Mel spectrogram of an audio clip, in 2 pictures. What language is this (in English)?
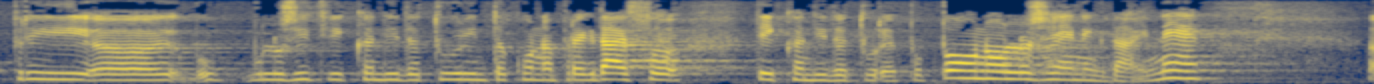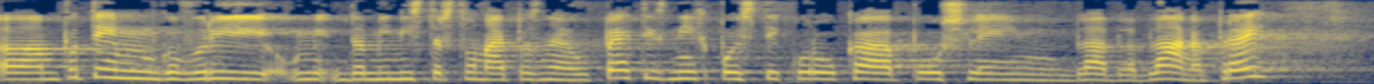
Slovenian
